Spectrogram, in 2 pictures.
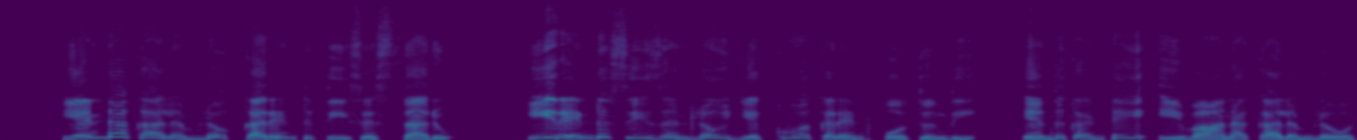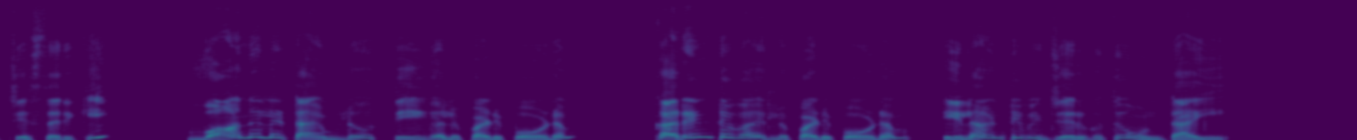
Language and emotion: Telugu, neutral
